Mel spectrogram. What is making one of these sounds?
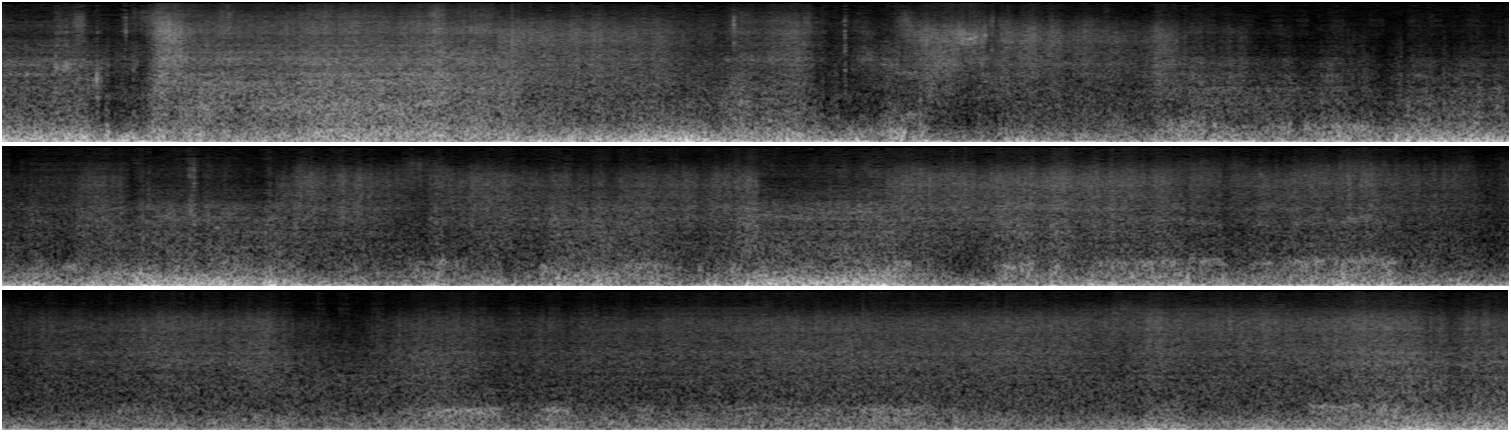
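Wind rushes loudly and steadily over the microphone.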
